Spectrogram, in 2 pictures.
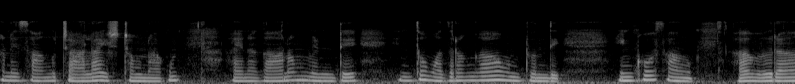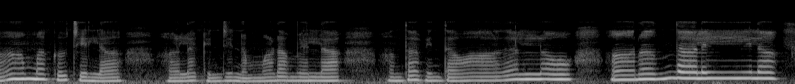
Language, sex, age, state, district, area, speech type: Telugu, female, 30-45, Telangana, Peddapalli, rural, spontaneous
